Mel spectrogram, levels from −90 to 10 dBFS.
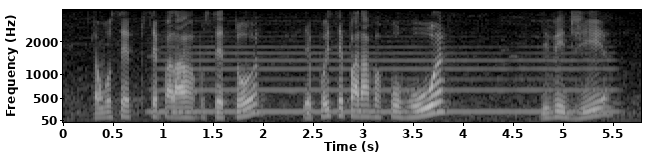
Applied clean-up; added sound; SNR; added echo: none; Wind instrument, woodwind instrument; 14 dB; none.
